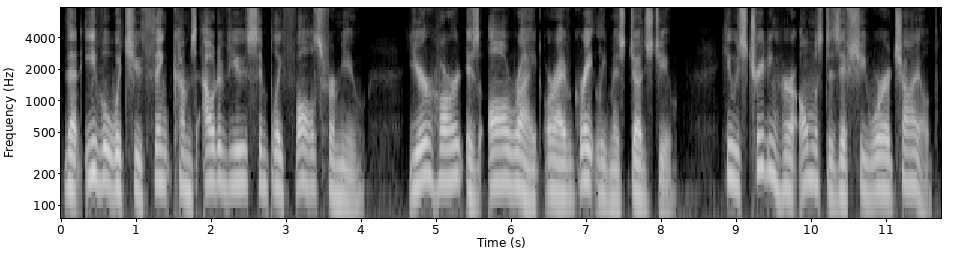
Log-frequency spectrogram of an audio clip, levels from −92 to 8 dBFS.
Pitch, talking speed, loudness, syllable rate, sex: 145 Hz, 180 wpm, -20 LUFS, 4.3 syllables/s, male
